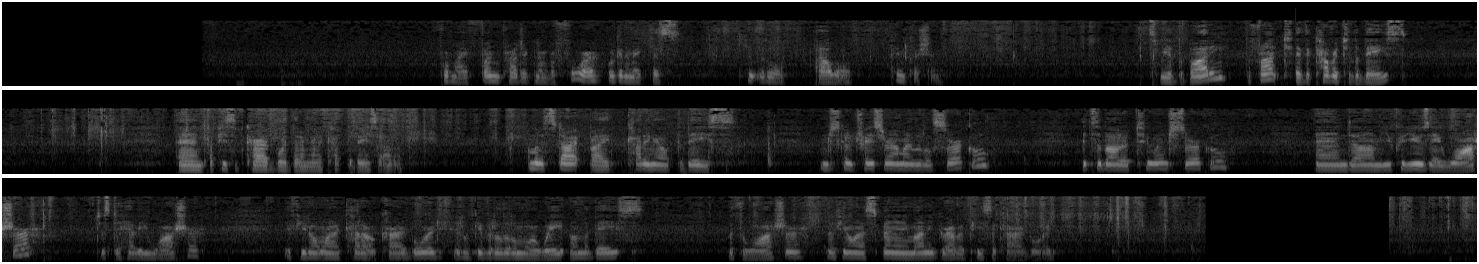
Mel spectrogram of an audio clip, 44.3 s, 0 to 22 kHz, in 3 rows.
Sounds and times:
Speech: 4.4 - 6.8, 7.4 - 9.5, 11.4 - 14.1, 16.5 - 18.9, 20.0 - 22.2, 22.9 - 24.7, 25.6 - 27.1, 27.9 - 31.6, 32.3 - 36.0, 36.8 - 40.1.

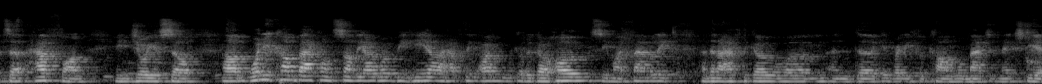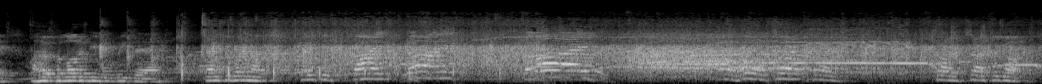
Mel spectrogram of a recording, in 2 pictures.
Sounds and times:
Male speech, man speaking: 0.0 - 15.0, 15.6 - 16.4, 17.6 - 18.9, 19.7 - 20.7
Narration, monologue: 0.0 - 16.4.

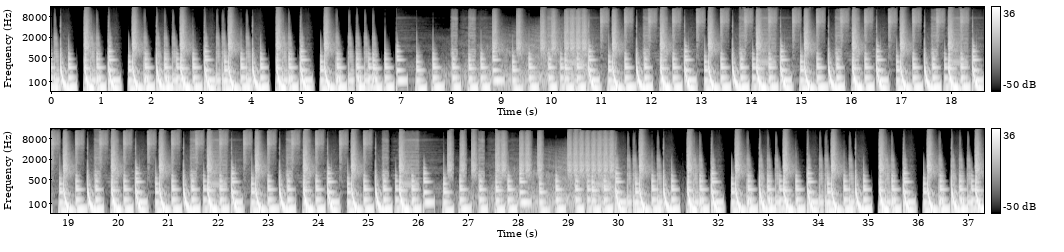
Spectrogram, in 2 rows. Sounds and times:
House music: 0.0 - 5.8, 6.9 - 37.3.

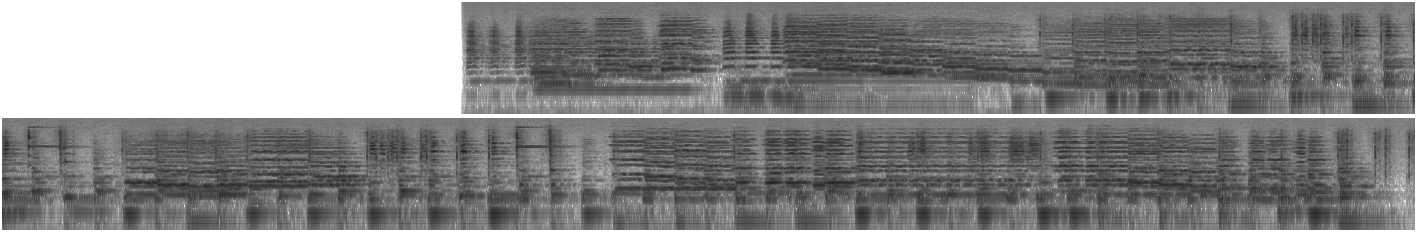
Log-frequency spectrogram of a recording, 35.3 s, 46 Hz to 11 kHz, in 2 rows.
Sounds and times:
Orchestra: 5.8 - 35.3.

